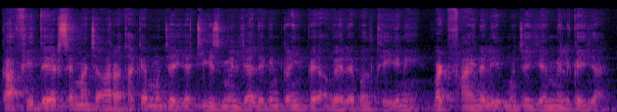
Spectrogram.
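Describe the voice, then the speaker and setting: Man, talking through a face mask, low and mellow. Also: little pitch movement, normal speed. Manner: chatty, mixes English phrases into Urdu. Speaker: vlogger. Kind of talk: casual unboxing vlog. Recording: roomy echo.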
